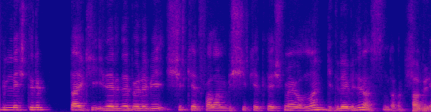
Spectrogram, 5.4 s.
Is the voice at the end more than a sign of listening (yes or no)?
yes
